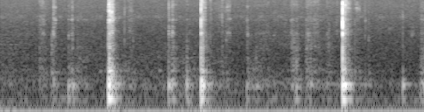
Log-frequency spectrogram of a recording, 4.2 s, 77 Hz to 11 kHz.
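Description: A metal chisel scrapes at a solid white plaster fossil excavation block held by hand. Soft, dull scraping runs over a steady low hum, with three sharper scrapes standing out near 1.1, 2.0 and 3.4 seconds.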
